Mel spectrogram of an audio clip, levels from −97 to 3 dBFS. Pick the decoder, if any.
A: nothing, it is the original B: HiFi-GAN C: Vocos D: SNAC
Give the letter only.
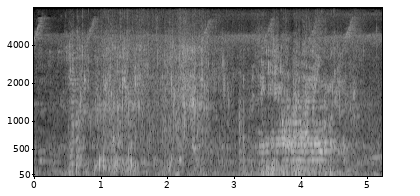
A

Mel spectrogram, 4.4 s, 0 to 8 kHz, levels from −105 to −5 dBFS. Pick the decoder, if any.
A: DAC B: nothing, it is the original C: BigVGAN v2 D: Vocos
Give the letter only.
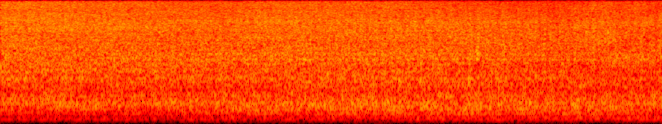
B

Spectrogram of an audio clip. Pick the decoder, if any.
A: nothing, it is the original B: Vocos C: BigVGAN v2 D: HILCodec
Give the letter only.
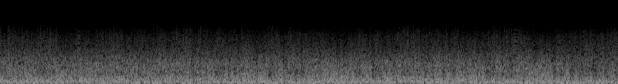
A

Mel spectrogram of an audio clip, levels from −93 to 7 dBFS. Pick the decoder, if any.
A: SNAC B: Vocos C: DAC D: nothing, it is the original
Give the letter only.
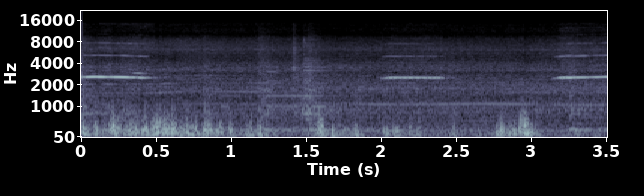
D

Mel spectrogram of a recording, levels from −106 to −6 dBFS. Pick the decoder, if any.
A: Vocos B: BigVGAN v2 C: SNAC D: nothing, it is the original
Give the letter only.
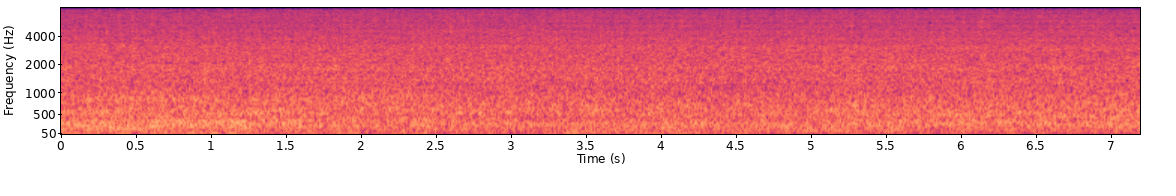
D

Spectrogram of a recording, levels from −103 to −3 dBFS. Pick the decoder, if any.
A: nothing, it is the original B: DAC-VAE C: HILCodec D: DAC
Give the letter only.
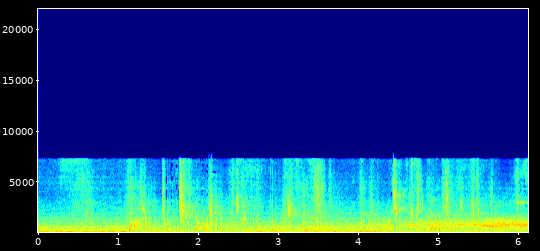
B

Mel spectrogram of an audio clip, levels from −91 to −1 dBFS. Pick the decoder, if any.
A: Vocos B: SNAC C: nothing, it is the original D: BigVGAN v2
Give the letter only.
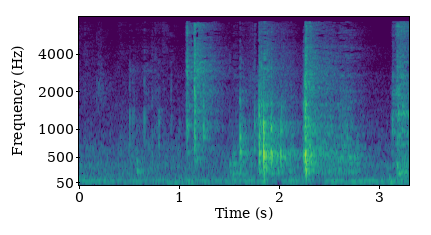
C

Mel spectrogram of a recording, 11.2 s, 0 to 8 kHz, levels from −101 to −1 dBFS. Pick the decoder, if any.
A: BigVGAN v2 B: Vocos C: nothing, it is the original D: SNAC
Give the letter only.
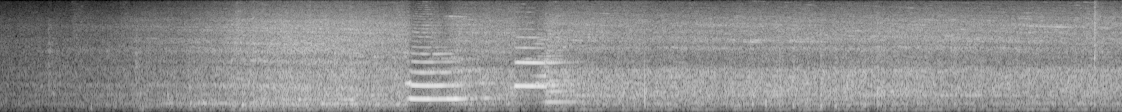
C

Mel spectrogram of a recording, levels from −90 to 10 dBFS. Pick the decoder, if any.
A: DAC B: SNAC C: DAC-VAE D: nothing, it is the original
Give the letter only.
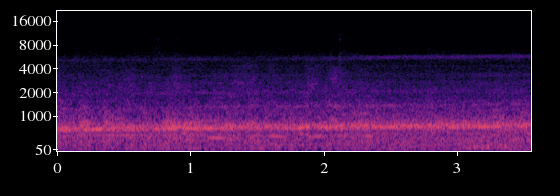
C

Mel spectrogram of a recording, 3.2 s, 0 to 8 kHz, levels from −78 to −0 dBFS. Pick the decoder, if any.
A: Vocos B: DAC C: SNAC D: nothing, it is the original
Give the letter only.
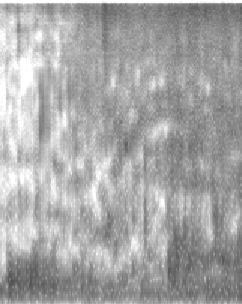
A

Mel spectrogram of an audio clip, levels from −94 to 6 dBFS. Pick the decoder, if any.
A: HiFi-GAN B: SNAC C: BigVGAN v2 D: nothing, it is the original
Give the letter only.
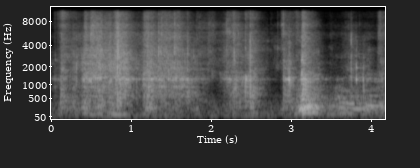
B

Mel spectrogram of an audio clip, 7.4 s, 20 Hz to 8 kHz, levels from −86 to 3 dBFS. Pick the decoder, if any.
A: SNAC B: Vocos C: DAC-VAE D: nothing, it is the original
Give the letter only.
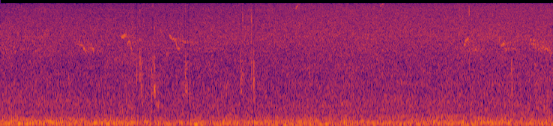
B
